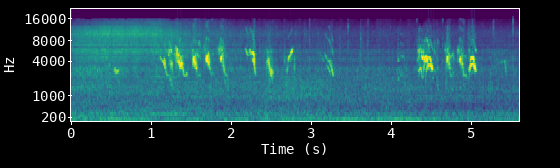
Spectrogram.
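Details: Sparrows being fed on posts and by hand at a Tenmangu shrine on 24 November 2023; two bursts of short, sharp high chirps, the first a run of about eight notes, the second a tight cluster of four, over quiet background.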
